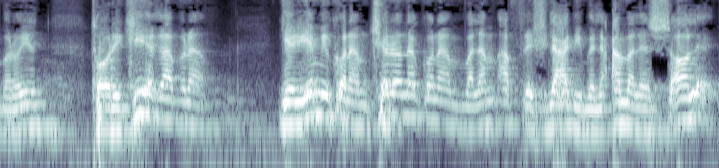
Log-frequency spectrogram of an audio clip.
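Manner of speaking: rising plaintive cry of why should I not weep; mournful sermon refrain. Acted. Preacher voicing the Imam's prayer to the mourners, plaintive lament. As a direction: lament each line like a grieving preacher.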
